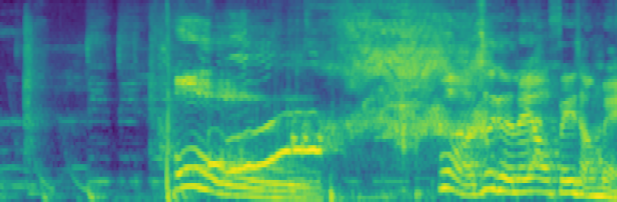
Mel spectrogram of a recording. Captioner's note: exclaims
